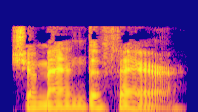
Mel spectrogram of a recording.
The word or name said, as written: chemindefer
